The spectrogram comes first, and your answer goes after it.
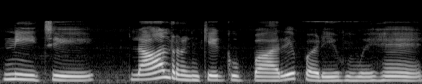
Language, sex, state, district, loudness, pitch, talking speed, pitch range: Hindi, female, Chhattisgarh, Raipur, -15 LUFS, 195 Hz, 115 wpm, 185-220 Hz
